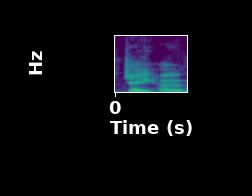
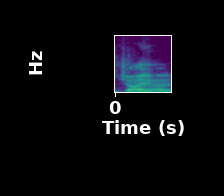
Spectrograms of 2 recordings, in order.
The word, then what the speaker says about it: Jai Ho: the Pussycat Dolls or Nicole Scherzinger says J Ho and then the other guy says Jai Ho, so they're pronouncing it wrong in their own song.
